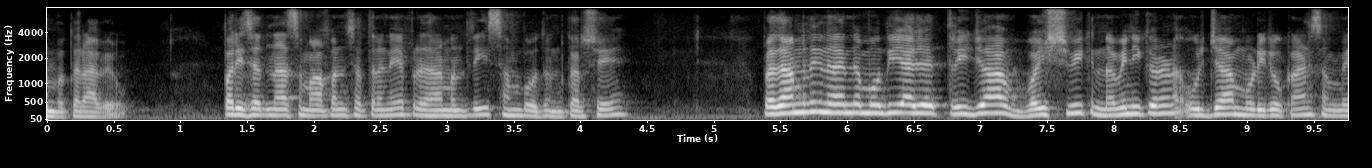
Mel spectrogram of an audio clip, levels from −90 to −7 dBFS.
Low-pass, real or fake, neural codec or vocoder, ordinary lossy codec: none; fake; codec, 16 kHz, 2 kbps, FunCodec, trained on Chinese and English, 25 frames a second; none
